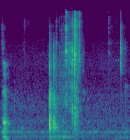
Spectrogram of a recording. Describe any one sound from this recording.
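A screwdriver is set down on a table with a light clatter.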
